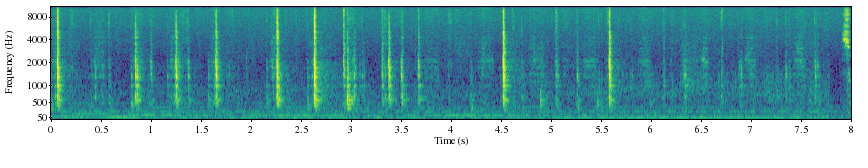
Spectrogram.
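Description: Small metallic clicks from a 4 mm hex driver turning M6 button-head screws through a steel slider flange into clip nuts, coming irregularly about twice a second and stopping about five and a half seconds in, over a steady low hum.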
